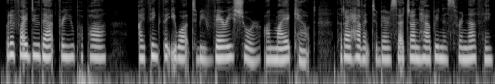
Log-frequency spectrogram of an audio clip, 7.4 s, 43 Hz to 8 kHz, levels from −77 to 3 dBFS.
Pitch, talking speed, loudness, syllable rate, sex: 215 Hz, 235 wpm, -21 LUFS, 5.8 syllables/s, female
